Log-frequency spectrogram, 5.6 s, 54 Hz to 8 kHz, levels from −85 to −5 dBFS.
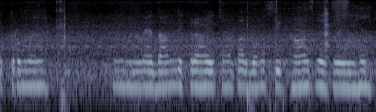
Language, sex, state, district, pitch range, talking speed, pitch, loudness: Hindi, female, Maharashtra, Aurangabad, 165-170 Hz, 150 wpm, 170 Hz, -39 LUFS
